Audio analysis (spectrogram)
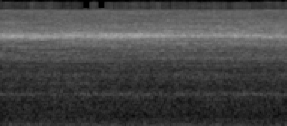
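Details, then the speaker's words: Semi truck, recorded underneath at the air dryer valve assembly with many air hoses: loud constant high-pitched hiss, no engine note; big air leak from failed air dryer purge valve, other valve good. "you can see that air leak right there big time here let's all of this stuff here right all connects to there you got a whole bunch of different hoses and stuff like that"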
